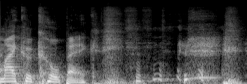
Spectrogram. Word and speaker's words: Michael Kopeck: Michael Kopeck. That's the way you should pronounce his name.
